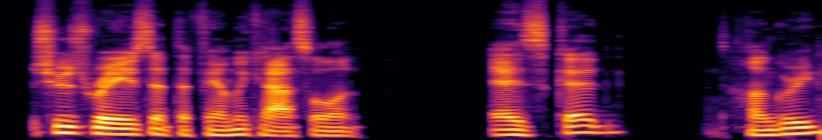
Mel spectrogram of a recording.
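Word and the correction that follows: Ecsed: How do you say that? I'm going to look it up so I don't sound like an asshole. So she was raised at the family castle in Eched, and in 1575, she married Count Nadazdi.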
